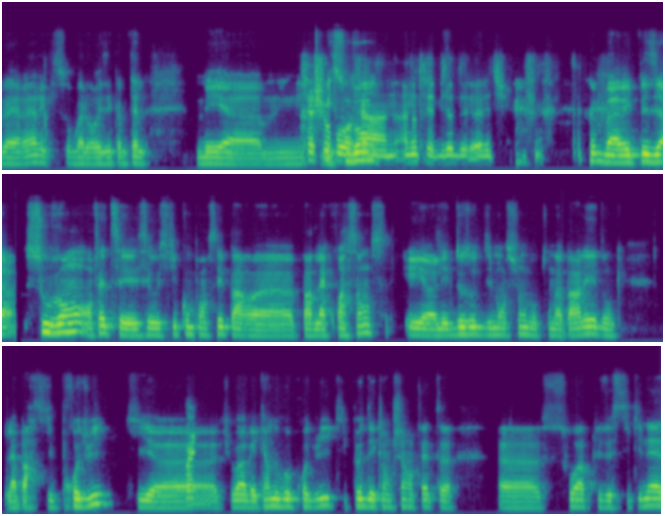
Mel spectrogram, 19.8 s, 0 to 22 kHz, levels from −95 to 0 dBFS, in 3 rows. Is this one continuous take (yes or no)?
yes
